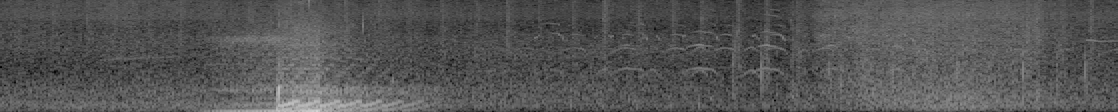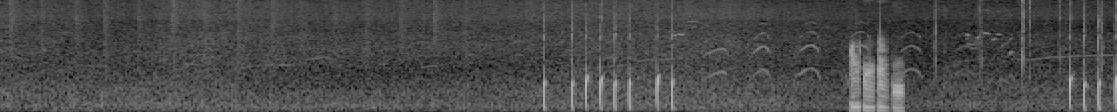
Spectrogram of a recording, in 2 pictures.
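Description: Gentle waves lap at a shore.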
